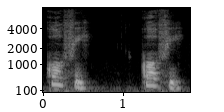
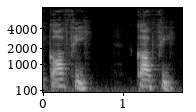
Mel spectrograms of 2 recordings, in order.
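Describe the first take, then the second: First: कॉफ़ी with a rounded "aw"; correct pronunciation. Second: कॉफ़ी with an open "aa"; common local pronunciation. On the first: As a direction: model कॉफ़ी as "kaw-fee". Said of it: "उसका सही pronunciation है". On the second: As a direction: say कॉफ़ी as "kaa-fee". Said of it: "जैसे हम लोग बोलते हैं". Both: Shown as a demonstration.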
